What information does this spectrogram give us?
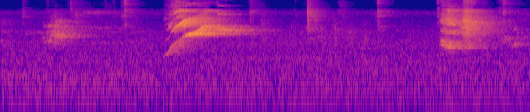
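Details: African grey parrot whistling: a sharp upward-sweeping whistle climbing steeply and then holding high, with softer brief whistled notes before and after it in a quiet room.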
